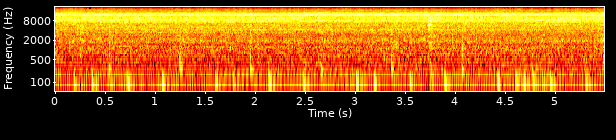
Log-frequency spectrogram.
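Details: 1992 Mitsubishi Galant VR-4 boost leak test for idle surge, soapy water at the throttle body: steady high hiss with soft crackling bubbles; air leaking past a screw at the throttle body.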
